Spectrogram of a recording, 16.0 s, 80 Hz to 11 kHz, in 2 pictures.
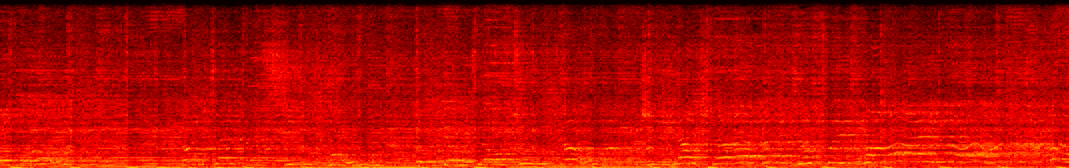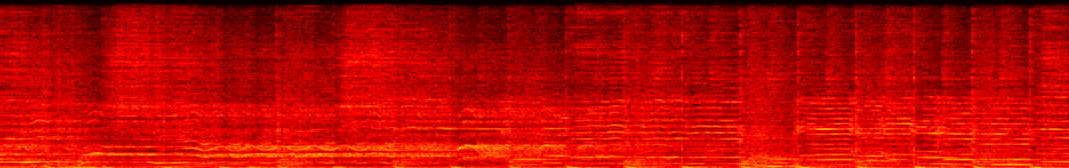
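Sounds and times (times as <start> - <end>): woman singing into a microphone: 0.0 - 14.9
backing band with kick drum: 0.0 - 16.0.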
